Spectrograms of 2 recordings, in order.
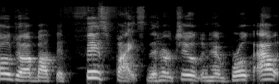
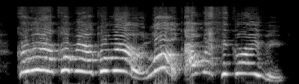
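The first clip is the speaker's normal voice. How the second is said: shrill, swooping, very loud, high excited screaming; 9 dB louder than usual. Retelling calling someone over to see the gravy: retelling own scream. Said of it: "I was screaming".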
